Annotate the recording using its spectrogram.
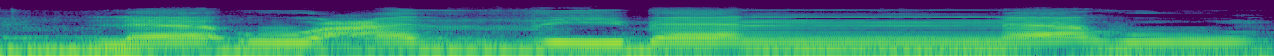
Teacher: Sebenarnya lam tu kita tak boleh tekan. Kita kena tekan di hamzah. Kita kena tekan di di la u'adzibanna, dinna dan di hu tu.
